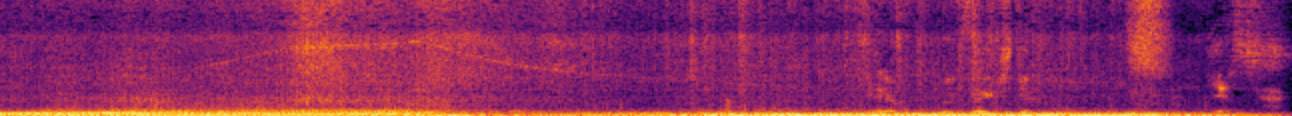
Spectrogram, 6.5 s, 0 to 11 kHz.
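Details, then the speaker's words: GT45 turbo Mustang on its first drive after an alternator fix: revs climb hard, then a choppy stutter about four times a second as it bounces off the hard-cut rev limiter. "Man, I whacked the rev limiter hard that time. It went into the hard cut."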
